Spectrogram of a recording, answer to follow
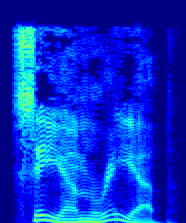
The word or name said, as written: siem reap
